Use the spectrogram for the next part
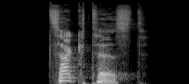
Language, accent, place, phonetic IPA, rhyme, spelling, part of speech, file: German, Germany, Berlin, [ˈt͡saktəst], -aktəst, zacktest, verb, De-zacktest.ogg
- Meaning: inflection of zacken: 1. second-person singular preterite 2. second-person singular subjunctive II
